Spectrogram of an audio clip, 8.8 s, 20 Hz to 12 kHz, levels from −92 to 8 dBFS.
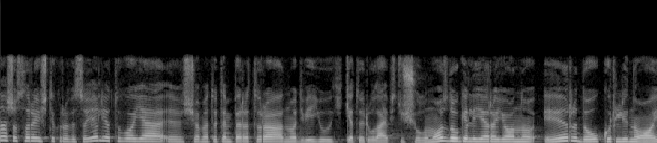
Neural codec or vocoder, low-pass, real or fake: none; 7.2 kHz; real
